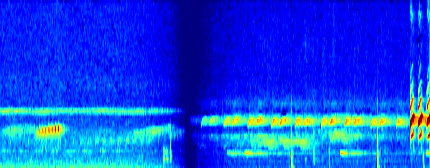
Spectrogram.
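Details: Frog from the SE Brazil rainforest giving short high notes after a brief gap, followed by a rapid train of bright pulses and a few sharp clicks over a steady high insect buzz.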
